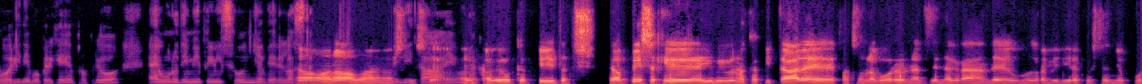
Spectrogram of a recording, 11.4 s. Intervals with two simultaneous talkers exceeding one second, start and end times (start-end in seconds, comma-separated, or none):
3.0-4.9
